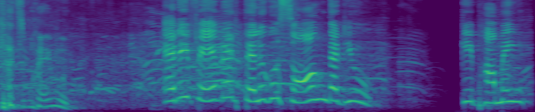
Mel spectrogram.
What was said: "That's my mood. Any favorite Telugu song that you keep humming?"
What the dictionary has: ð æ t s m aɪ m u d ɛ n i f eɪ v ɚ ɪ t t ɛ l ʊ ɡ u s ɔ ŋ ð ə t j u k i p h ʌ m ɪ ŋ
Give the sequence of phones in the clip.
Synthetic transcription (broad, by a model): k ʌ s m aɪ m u ɛ n i f eɪ v ɚ ɪ t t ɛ l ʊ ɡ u s ɔ ŋ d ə t j u k i p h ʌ m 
